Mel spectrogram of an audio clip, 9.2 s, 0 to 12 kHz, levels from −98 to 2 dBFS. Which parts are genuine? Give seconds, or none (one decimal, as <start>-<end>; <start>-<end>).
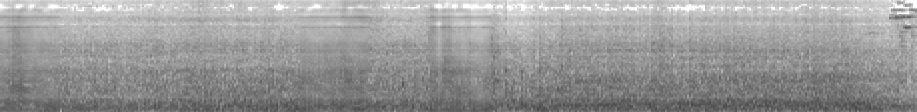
0.6-3.0; 3.7-4.3; 4.9-9.2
